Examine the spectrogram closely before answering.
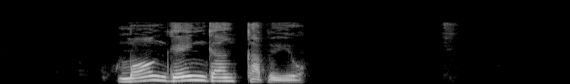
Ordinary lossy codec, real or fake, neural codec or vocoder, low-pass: AAC, 48 kbps; real; none; 7.2 kHz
